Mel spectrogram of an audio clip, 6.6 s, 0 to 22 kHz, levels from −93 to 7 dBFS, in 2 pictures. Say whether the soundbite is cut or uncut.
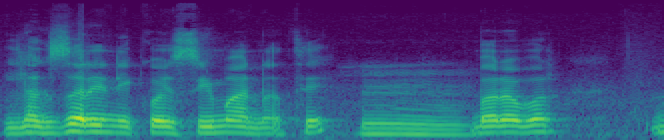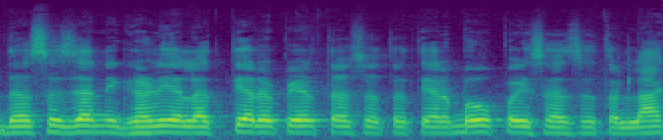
uncut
